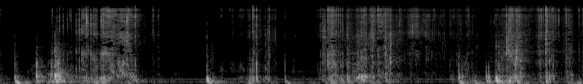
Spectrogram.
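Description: Plastic shrink wrap being peeled and crinkled off a box of RCA wireless TV headphones, with close, bursty tearing and crackling rustles in several uneven spurts and a short pause partway through.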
